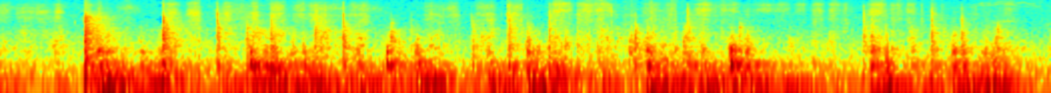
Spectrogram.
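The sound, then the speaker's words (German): Handwriting with a pen or chalk, heard as a fairly quiet run of scratchy strokes in uneven bursts with brief gaps. A faint low hum continues underneath throughout. “ich schreibe es nochmal hin”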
